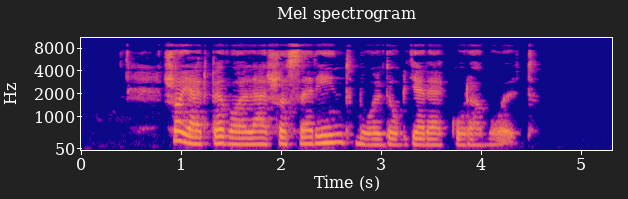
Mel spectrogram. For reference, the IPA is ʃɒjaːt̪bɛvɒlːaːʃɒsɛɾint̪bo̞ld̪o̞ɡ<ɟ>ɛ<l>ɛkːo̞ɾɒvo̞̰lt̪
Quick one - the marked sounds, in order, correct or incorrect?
correct, incorrect

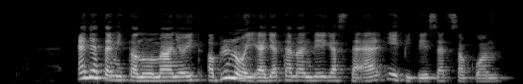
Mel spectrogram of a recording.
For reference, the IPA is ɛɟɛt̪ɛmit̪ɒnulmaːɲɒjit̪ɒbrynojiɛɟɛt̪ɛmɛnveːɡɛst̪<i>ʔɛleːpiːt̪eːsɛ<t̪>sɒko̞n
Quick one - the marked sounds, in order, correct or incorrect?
incorrect, correct

